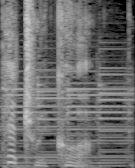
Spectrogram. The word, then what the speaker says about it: Petrichor: Zusammen, englisch ausgesprochen, Petrichor.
